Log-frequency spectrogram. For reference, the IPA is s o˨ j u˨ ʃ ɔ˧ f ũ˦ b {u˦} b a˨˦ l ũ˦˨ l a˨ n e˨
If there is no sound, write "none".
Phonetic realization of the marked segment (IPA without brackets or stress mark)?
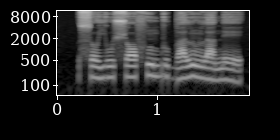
u˦˨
